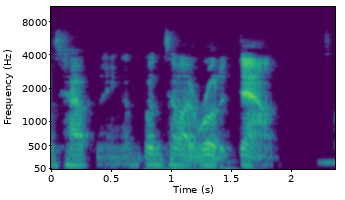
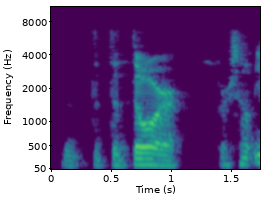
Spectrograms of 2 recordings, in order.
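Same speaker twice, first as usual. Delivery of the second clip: ordinary talk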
